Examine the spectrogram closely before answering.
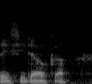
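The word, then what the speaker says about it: ACDelco: CDL code AC Delco thanks pronounced AC Delco anyways by a hundred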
